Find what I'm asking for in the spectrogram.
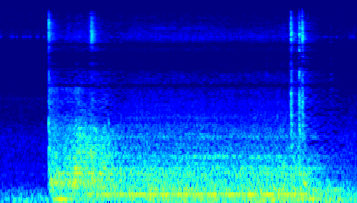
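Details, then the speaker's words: Used dryer at start: sudden steady low hum with rumbling drum, drive motor labored; owner reports it tumbles a few minutes then quits, and the motor is judged shot, to be replaced with a tested used motor. "you can hear that hum now it'll tumble for a few minutes she said and it it would quit and she'd have to wait and do it all all over again"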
